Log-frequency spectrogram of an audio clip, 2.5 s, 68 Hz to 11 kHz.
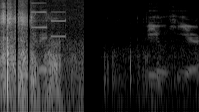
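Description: Electronic beep from a Raymarine Dragonfly 7 sonar's fish ID alarm: two quick notes, the second lower, heard under a man's voice.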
